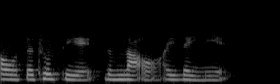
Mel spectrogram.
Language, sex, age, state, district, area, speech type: Manipuri, female, 30-45, Manipur, Tengnoupal, rural, conversation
